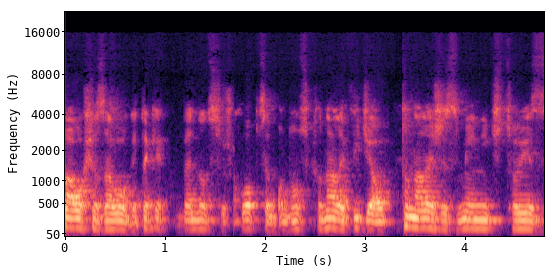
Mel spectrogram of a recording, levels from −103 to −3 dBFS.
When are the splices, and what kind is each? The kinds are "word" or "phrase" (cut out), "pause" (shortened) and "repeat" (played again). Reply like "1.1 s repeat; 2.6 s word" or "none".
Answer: 1.0 s word; 1.7 s word; 2.1 s word; 3.4 s word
